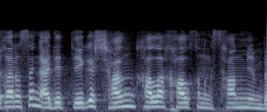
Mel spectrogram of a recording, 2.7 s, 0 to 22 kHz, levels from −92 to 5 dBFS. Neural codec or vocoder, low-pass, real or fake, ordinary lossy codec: none; 7.2 kHz; real; none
